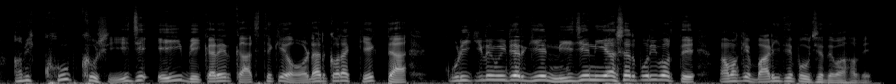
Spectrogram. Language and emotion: Bengali, happy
